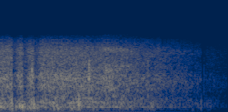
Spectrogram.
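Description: Wind rushing over the camera's microphone outdoors, with a few faint knocks in the first half second, fading away near the end.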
